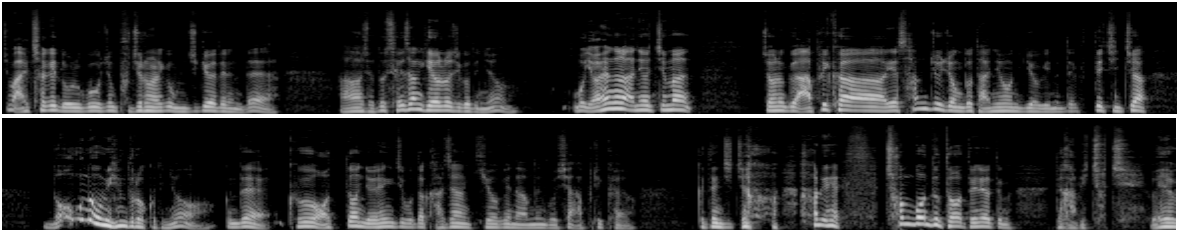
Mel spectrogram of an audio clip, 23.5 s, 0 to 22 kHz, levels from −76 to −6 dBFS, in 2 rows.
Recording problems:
abrupt cut into speech; at the end

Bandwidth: 16.5 kHz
